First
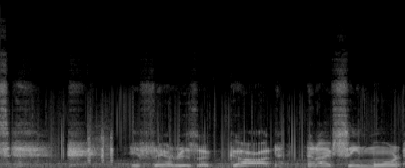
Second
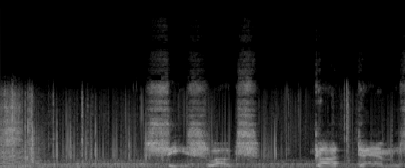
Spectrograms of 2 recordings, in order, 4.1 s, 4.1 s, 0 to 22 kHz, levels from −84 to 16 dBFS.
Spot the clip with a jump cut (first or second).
second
